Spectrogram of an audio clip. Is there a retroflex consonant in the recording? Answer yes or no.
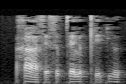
no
